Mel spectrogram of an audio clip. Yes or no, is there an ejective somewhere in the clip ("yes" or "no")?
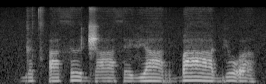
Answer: yes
